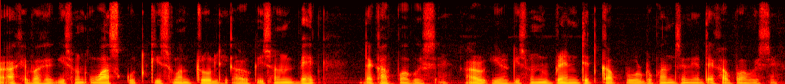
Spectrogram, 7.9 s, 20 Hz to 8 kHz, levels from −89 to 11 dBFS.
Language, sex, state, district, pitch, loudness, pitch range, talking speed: Assamese, male, Assam, Sonitpur, 105 Hz, -24 LUFS, 100-110 Hz, 150 wpm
